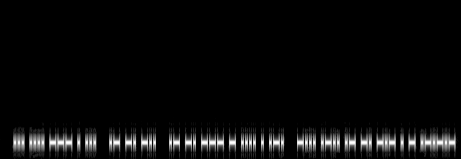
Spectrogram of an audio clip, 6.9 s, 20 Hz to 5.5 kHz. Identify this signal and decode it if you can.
Morse code, heard as a keyed tone, about 40 wpm, 600 Hz. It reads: SHOES AND ANOTHER BLANKET.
